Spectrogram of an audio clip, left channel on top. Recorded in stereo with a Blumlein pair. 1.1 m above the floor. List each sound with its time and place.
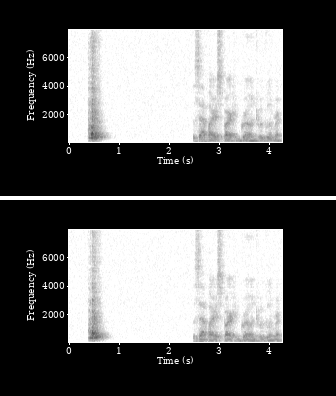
0.4 s a whoosh: 40° left, 6 m
2.5 s a man speaking: 15° left, 3.5 m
